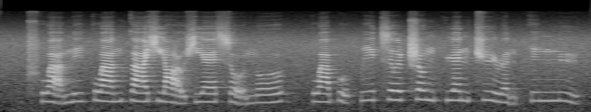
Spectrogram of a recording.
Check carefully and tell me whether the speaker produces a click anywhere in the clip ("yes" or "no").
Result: no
